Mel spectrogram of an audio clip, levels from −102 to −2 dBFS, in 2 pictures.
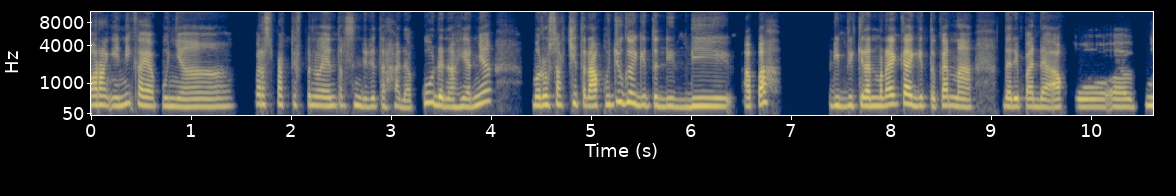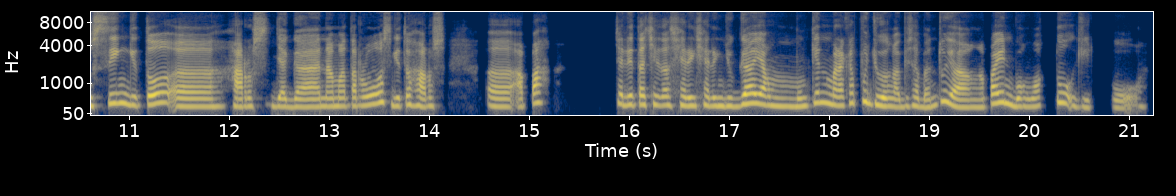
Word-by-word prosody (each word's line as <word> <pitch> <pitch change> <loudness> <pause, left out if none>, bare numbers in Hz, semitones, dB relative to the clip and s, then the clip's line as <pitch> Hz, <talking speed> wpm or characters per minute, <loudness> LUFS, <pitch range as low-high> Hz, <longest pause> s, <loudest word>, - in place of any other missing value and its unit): orang 260 -1 +3
ini 255 +6 -1
kayak 245 -5 +1
punya 225 -2 -2 0.7
perspektif 265 -1 -3
penilaian 245 -2 0
tersendiri 235 -3 -4
terhadapku 230 +6 -4
dan 235 -4 +3
akhirnya 220 - 0 0.4
merusak 255 +2 +2
citra 255 -5 +4
aku 265 +2 -2
juga 325 0 +3
gitu 245 0 -2
di 220 +1 -2
di 225 +3 +1 0.4
apa? 230 +4 +6 0.6
Di 240 0 -1
pikiran 235 0 +3
mereka 270 +4 +6
gitu 230 -1 -3
kan 245 +2 +2
nah 215 -2 +2 0.4
daripada 215 -2 +1
aku, 210 0 -5 0.3
eee, 210 0 -1
pusing 270 +5 0
gitu, 250 +2 +4 0.2
eee, 215 0 0
harus 220 +4 0
jaga 210 -1 +1
nama 220 +1 0
terus 260 +8 +1
gitu 230 +3 -1
harus, 225 0 -1 0.5
eee, 215 -1 0
apa? 300 +9 +1 0.7
Cerita-cerita 260 -2 0
sharing-sharing 235 -1 -1
juga 275 +7 +5
yang 265 -3 +4
mungkin 225 +7 -2
mereka 255 +2 +1
pun 345 - +2
juga 235 -4 +3
nggak 200 - -5
bisa 230 0 -4
bantu 230 - -4
ya 200 -5 +3
ngapain 290 +8 +3
buang 220 -2 -2
waktu 230 +8 -5 0.3
gitu. 190 +4 -12
235 Hz, 155 wpm, -21 LUFS, 220-260 Hz, 0.7 s, apa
